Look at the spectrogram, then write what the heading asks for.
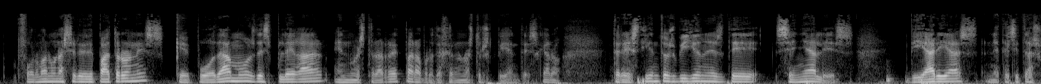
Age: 40-59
